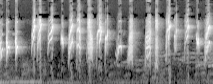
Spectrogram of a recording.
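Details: Long-tailed shrike singing loudly and actively in a training recording for cage birds: a fast run of harsh, scratchy chattering notes and short whistled slurs, packed closely with brief gaps, plus a faint low hum early on.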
